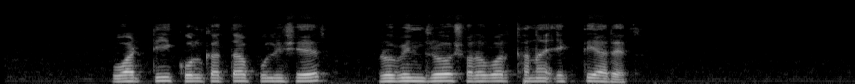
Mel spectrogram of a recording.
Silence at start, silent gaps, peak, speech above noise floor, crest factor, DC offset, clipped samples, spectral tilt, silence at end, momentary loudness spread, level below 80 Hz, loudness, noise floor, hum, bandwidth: 1.15 s; none; -8 dBFS; 39 dB; 18 dB; under 0.1%; under 0.1%; -7.5 dB/octave; 2.3 s; 7 LU; -60 dBFS; -24 LUFS; -62 dBFS; none; 11 kHz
